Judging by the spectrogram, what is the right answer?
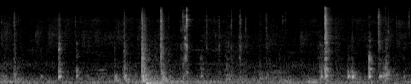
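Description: Clicks and light metal knocks of an improvised wire hook being fitted to a car battery's hold-down clamp, a cluster about a second and a half in and a sharp click a little past three seconds.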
